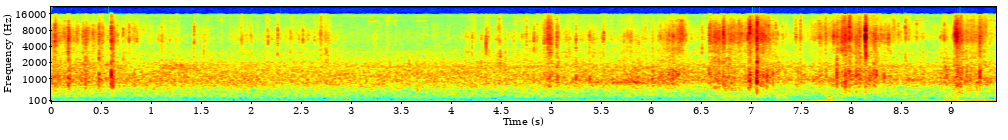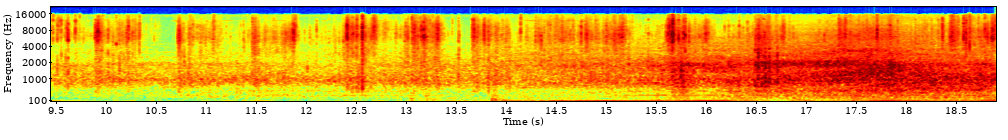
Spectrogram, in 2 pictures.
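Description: Footsteps crunching on a gravel path, with scattered light clicks, while road traffic builds in the background: a low rumble that grows louder over the last few seconds.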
